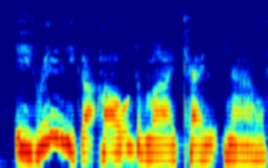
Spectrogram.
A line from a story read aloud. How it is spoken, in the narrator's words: I said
